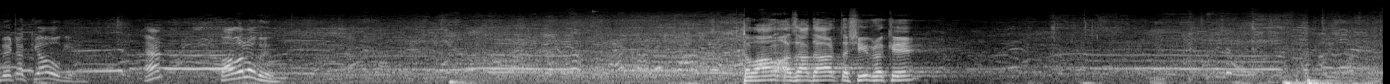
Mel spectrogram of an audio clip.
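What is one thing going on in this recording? A man chants a mournful lament through a loudspeaker.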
